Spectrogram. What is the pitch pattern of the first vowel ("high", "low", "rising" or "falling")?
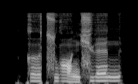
rising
